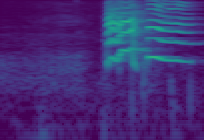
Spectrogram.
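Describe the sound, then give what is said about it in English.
Two quick, high-pitched rubbery squeaks from a monkey squeaky toy being chomped by a dog, fairly loud, following a quiet moment of low background noise. “It's quite annoying. Squeaky toy.”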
